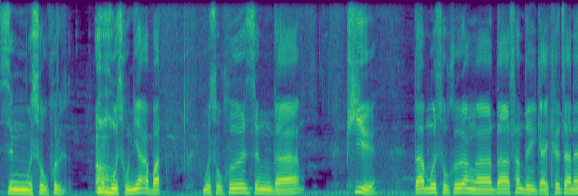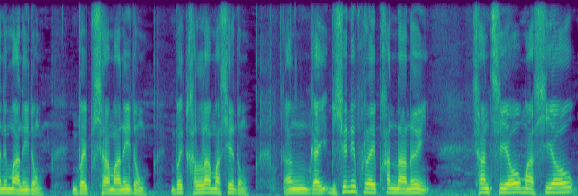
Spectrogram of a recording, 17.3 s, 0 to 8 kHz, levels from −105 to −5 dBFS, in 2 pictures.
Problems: none marked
